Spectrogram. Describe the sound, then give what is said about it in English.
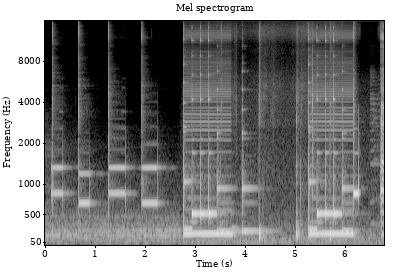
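Someone's mobile phone ringtone plays alone with an incoming call: a few short, evenly spaced two-tone beeps, then a louder, fuller melodic tune that repeats, bright. “Is that a phone? That's someone's phone.”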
